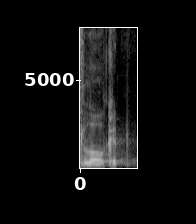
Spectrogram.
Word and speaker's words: Lorcan: His surname is full of those, but his first name is spelled pretty much how it sounds, I think.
